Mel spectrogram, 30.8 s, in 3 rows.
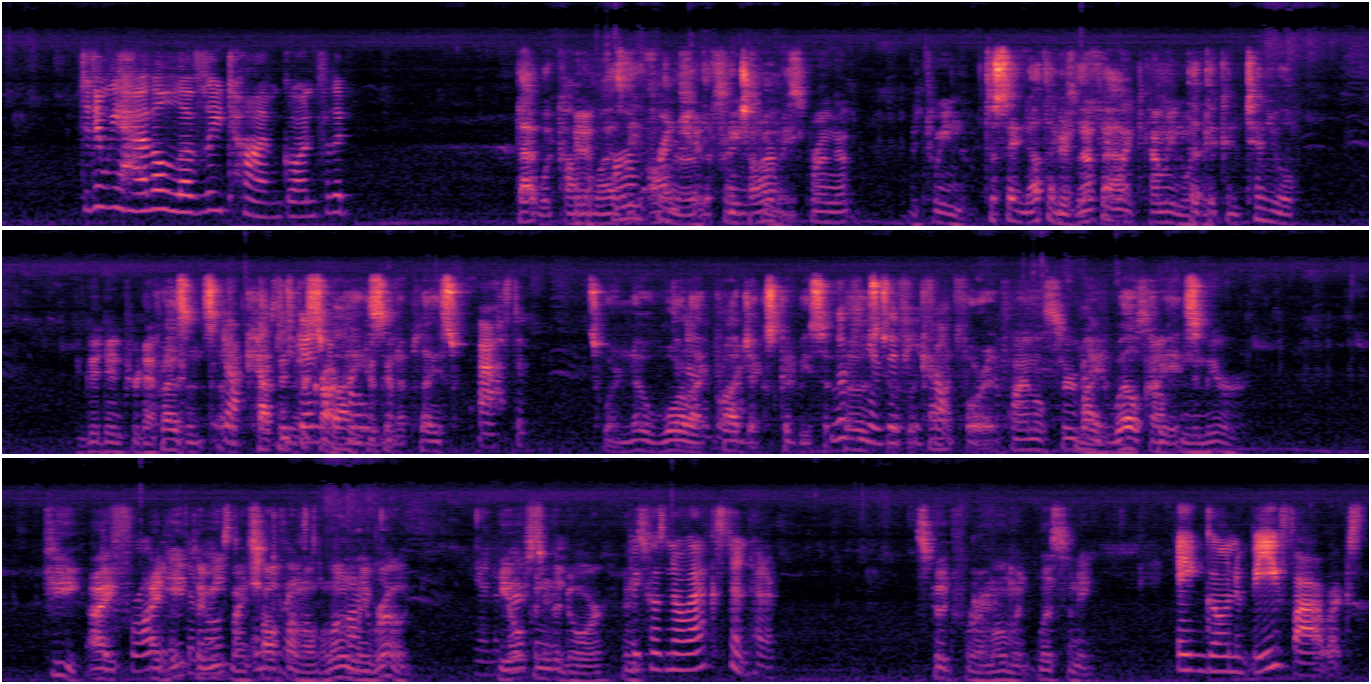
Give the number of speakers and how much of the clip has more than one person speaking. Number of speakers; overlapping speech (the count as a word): three, about 47%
